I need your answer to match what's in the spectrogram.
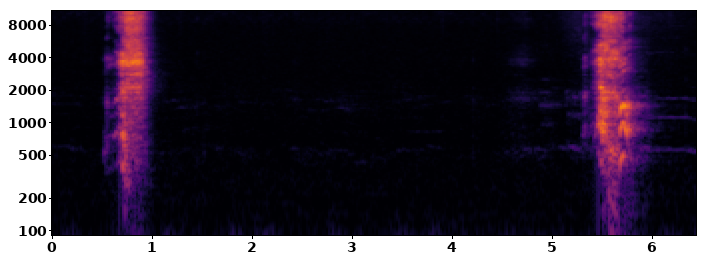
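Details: Two separate sneezes, each a sharp explosive burst of air with quiet between them.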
